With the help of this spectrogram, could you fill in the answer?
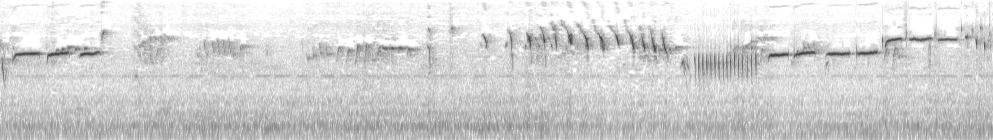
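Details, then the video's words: Canary singing to excite females before breeding: sequence of clear whistled notes, short repeated chips, a fast rattling trill near seven seconds, then steady repeated whistles, all high-pitched and continuous. "اقوى تغريد كناري للتسميع وتجهيز وتهييج الاناث"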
